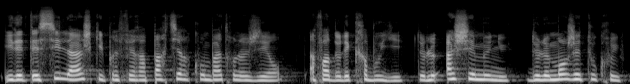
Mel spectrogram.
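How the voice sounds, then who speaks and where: A woman's voice: medium pitch, fairly even intonation, a little fast, a little mellow, lightly acted. A woman voicing a timid but wry young boy who tells a story, in a storybook reading.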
